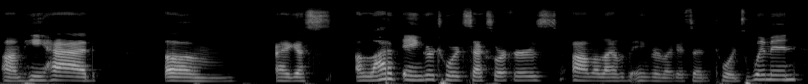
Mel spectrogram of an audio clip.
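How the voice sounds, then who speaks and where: A woman's voice: fairly low pitch, measured pace, bright, forceful tone, clear, resonant tone. A woman with a Caribbean accent co-hosting a casual true-crime chat, talking in a hesitant, self-correcting way. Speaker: podcast co-host.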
